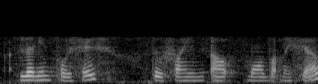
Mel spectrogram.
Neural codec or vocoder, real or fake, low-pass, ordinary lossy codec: codec, 16 kHz in and 24 kHz out, 1.1 kbps, FireRedTTS-2 codec; fake; 3.6 kHz; AAC, 16 kbps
